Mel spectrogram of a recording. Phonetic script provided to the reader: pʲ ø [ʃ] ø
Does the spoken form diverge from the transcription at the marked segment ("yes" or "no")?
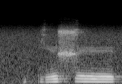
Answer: no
